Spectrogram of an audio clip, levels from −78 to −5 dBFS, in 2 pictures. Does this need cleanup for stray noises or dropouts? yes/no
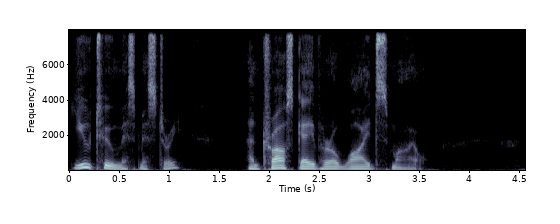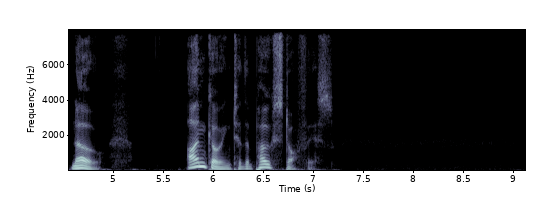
no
